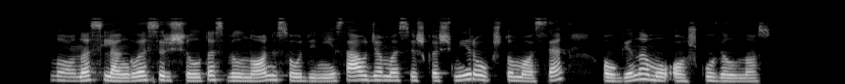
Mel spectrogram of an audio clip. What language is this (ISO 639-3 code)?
lit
